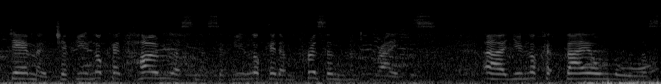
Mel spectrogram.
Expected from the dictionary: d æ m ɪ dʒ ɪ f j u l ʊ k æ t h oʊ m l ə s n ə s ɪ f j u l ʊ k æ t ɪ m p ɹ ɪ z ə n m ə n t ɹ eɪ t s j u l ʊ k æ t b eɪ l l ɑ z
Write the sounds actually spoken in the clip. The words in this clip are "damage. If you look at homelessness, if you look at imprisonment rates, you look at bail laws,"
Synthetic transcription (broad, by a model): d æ m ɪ dʒ ɪ f j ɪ l ʊ k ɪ t h oʊ m l ə s n ə s ɪ f j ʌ l ʊ k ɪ t ɪ m p ɹ ɪ z ə n m ə n t ɹ eɪ t s j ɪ l ʊ k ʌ t b eɪ l l ɑ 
